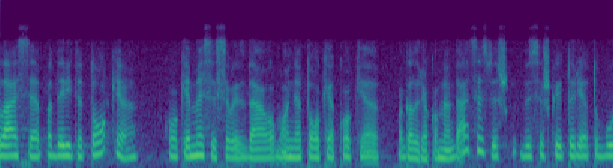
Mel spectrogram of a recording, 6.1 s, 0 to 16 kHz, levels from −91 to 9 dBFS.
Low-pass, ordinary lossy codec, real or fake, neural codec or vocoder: 7.2 kHz; Opus, 32 kbps; real; none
